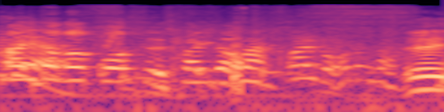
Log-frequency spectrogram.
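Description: Several people talking at once, overlapping voices of adults and children in a crowded greeting.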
